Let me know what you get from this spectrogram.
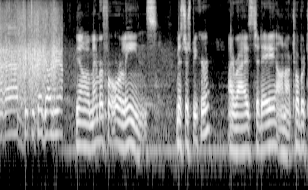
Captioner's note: some Applause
